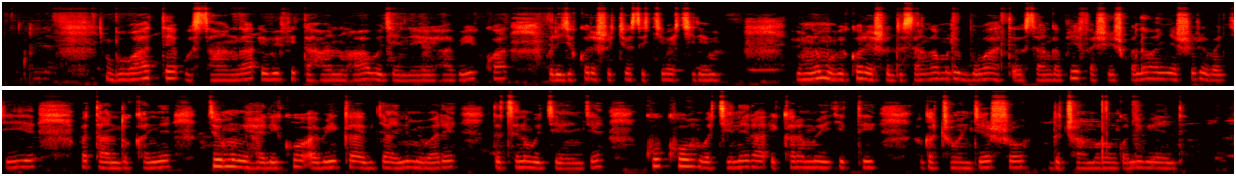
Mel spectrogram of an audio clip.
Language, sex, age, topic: Kinyarwanda, female, 18-24, education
